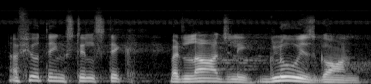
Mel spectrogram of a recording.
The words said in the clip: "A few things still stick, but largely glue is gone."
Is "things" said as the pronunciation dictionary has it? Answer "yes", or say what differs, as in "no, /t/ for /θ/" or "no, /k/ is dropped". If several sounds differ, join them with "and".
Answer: no, /t/ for /θ/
